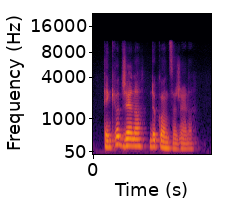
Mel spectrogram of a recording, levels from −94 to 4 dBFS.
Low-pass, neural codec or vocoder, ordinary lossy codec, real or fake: 10.8 kHz; codec, 24 kHz, 0.9 kbps, WavTokenizer, large speech release; none; fake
